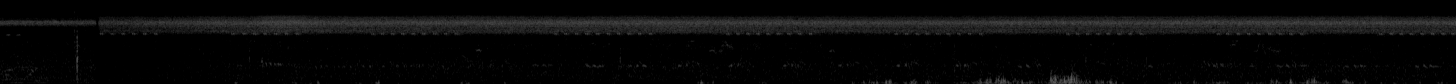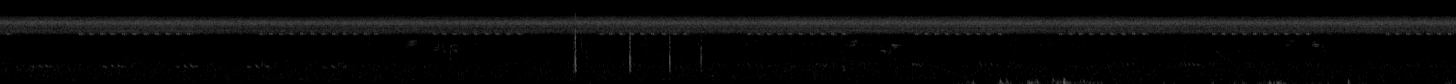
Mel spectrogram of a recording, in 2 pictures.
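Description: Steady, high-pitched drone of a forest insect chorus, starting about a second in, with a few soft low thuds in the middle.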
